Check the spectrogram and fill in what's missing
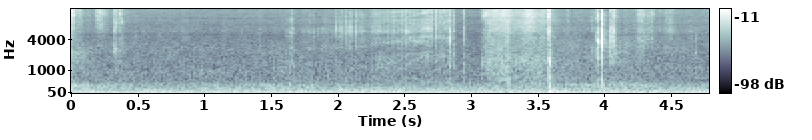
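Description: Scissors snip through paper for a craft project, faint close cuts sparse at first and then a few sharper snips clustered near the end, with no talking.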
